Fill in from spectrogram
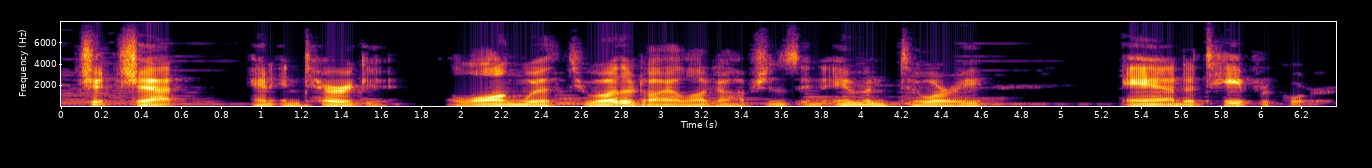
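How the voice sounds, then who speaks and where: Casual: dude narrating his let's play, lowish voice, kinda rambly, explaining menus, game music loud behind.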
